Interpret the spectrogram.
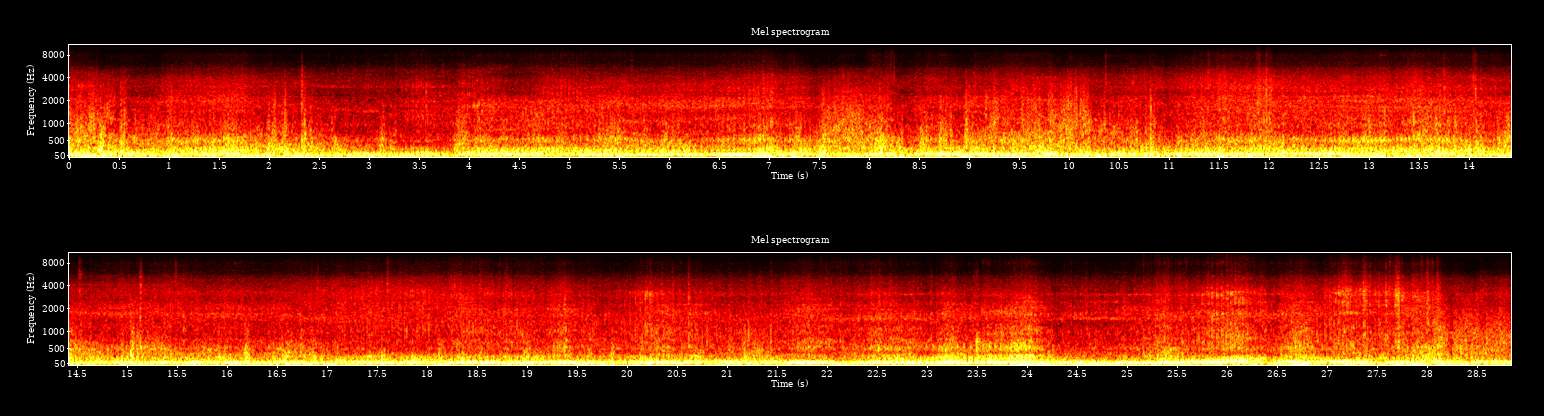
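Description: Adventure motorcycle engine running steadily while riding a gravel and dirt track, with wind buffeting the microphone and scattered knocks from the rough surface.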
